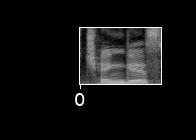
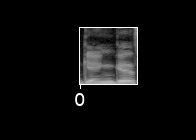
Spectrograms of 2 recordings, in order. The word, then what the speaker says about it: Genghis: Apparently, it's Chengiz, not Genghis. So I've been saying it wrong my whole life.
